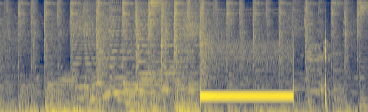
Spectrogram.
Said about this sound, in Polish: Dlaczego nie odbierają telefonów? Czekamy i dzwonimy. O, tu dzwoni przynajmniej.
